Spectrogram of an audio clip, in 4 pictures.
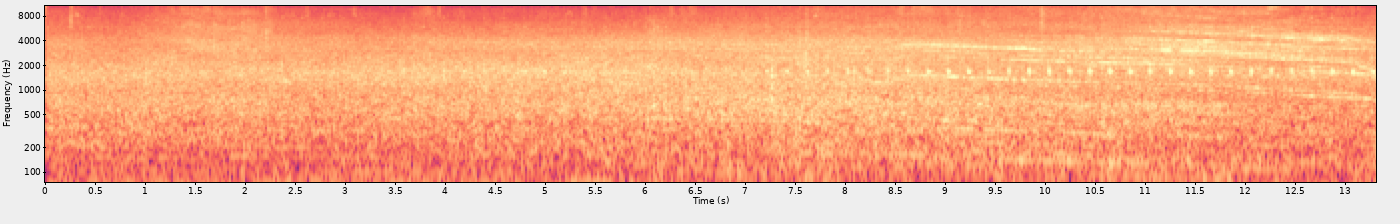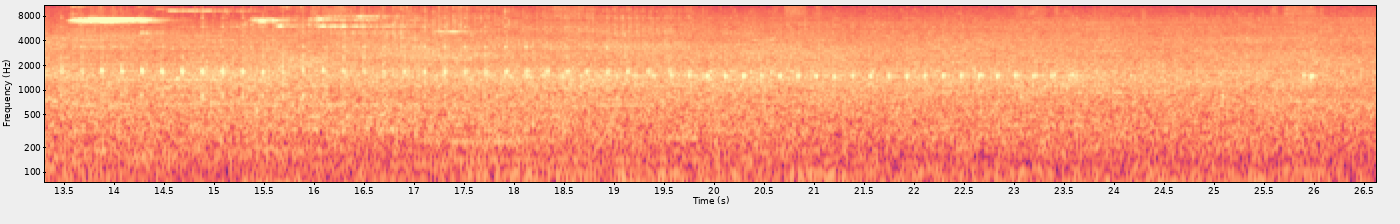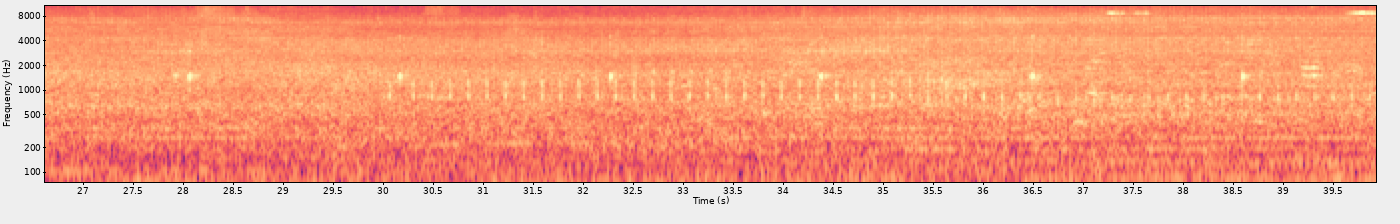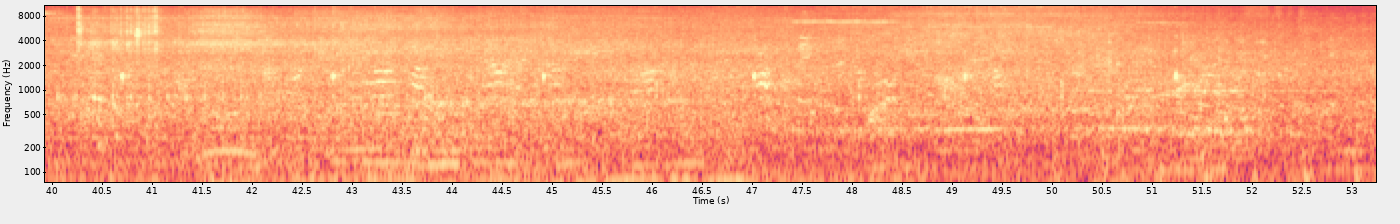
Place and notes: Rijeka, Croatia, Night Of Museums - Night of Museums - Sound Walk 2
Night Of Museums 2017 Rijeka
